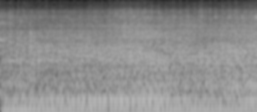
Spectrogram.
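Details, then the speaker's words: Old Ford Super Duty dump truck, early-morning start after a new exhaust and muffler: steady low idle with a light, quick tick riding over it; exhaust manifold leak at the heads, as suspected. "Yeah, we definitely have a manifold leak."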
